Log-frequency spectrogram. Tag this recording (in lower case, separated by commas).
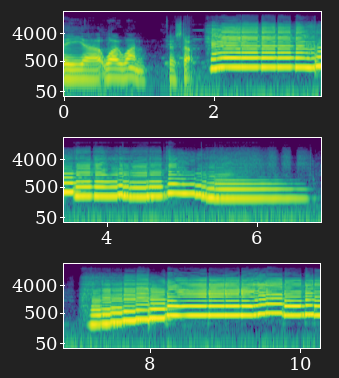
speech, music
